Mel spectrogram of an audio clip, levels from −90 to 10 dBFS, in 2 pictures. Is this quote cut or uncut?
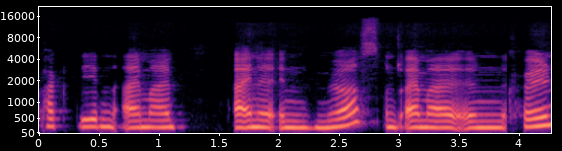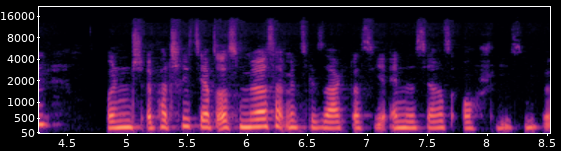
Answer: cut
